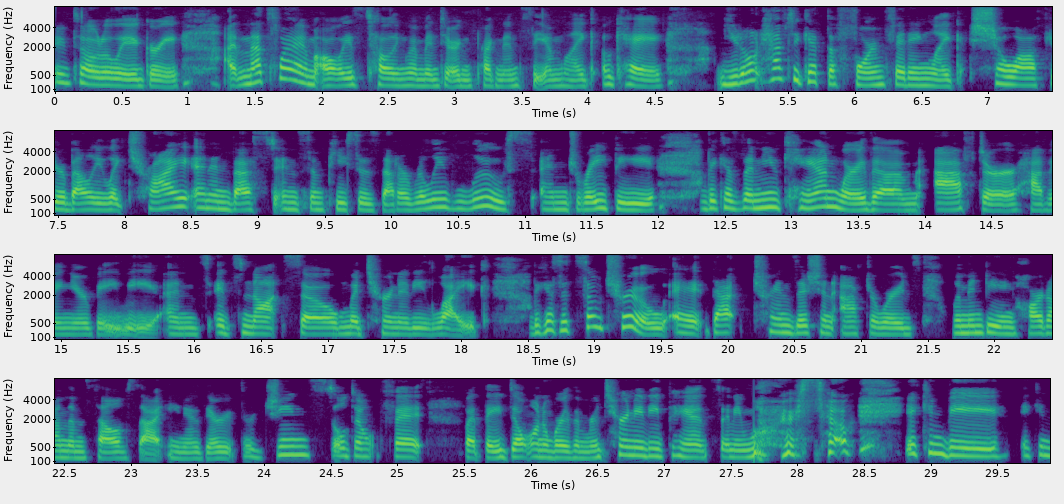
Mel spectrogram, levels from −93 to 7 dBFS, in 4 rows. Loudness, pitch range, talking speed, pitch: -18 LUFS, 185-235 Hz, 190 wpm, 200 Hz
